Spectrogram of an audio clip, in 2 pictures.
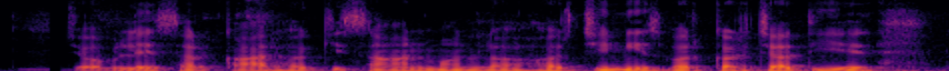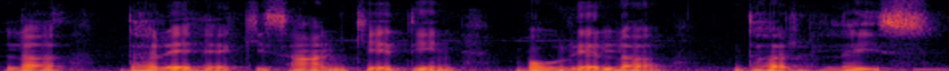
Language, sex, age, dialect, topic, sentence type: Chhattisgarhi, male, 25-30, Central, agriculture, statement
